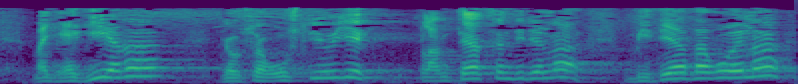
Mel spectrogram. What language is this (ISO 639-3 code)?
eus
